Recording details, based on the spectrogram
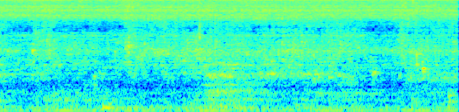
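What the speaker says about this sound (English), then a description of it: "We're just going to wet the head." A tap runs steadily to wet the head before a shave, a continuous even hiss of flowing water at close range with no talking.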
